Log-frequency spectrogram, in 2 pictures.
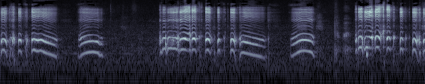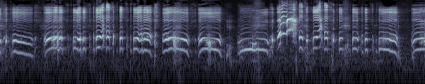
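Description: Young baby laughing in repeated bouts of short, high-pitched giggles, with brief pauses between bouts.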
